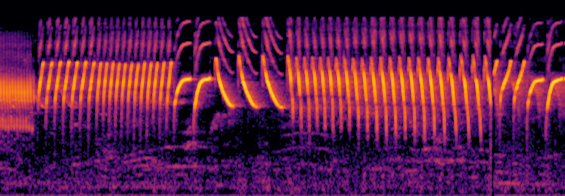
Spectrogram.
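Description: A canary sings a fast, high rolling trill of rapid repeated notes, breaking into loud swooping whistles before resuming rapid chopped tours.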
